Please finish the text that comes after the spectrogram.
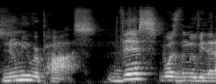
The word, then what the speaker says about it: Noomi Rapace: I'm going to continue mispronouncing it. How do you say it? Noomi Rapace. Noomi Rapace.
